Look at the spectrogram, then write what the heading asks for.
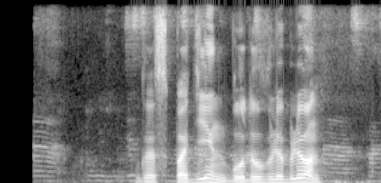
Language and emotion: Russian, neutral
